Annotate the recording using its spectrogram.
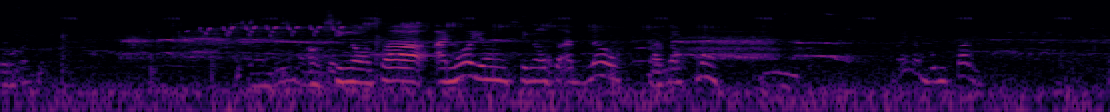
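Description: A woman speaks nearby with animation.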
